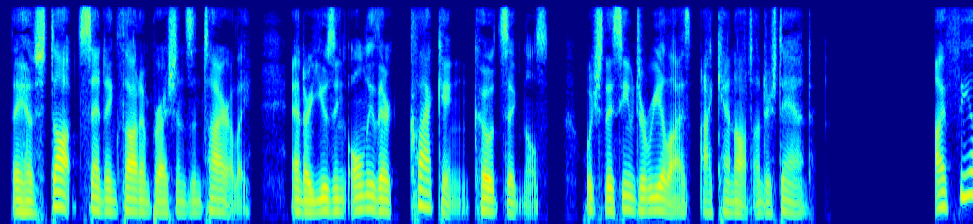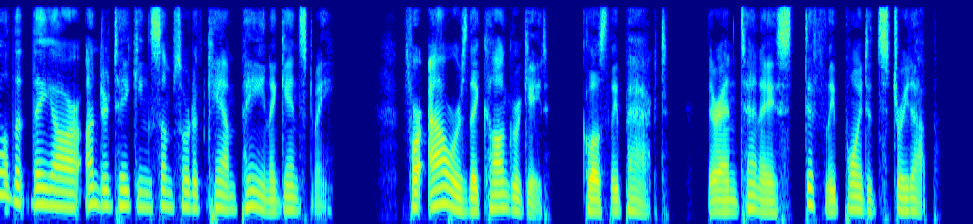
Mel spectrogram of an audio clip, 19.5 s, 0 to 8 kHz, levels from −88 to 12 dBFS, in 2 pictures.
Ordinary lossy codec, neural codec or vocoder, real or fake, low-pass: MP3, 64 kbps; none; real; 7.2 kHz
